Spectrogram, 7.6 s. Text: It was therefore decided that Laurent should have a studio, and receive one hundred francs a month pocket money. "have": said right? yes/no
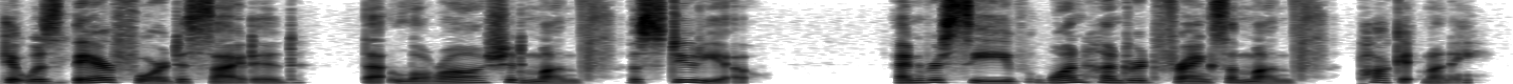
no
